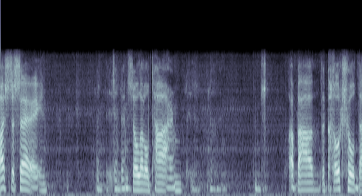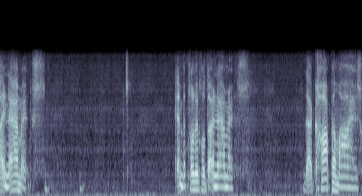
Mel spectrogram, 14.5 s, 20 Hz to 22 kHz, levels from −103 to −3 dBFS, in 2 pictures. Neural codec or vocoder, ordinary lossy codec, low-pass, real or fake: autoencoder, 22.05 kHz, a latent of 192 numbers a frame, VITS, trained on many speakers; Opus, 24 kbps; 7.2 kHz; fake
